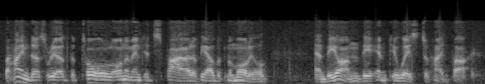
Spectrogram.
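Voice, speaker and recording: A man playing an earnest scientist doctor in a radio play, narrating his own adventure in a measured, suspenseful, literary way. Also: lowish voice, steady tone, fairly bright tone, husky. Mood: grave suspense. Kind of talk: dramatic first-person radio play narration. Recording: dull noisy radio play recording.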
